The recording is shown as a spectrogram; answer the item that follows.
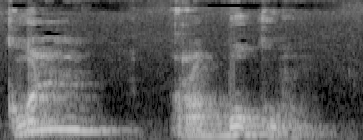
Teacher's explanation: قل ربكم، يحصل الإضغام، قل ربكم، ألفظ براء مشددة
